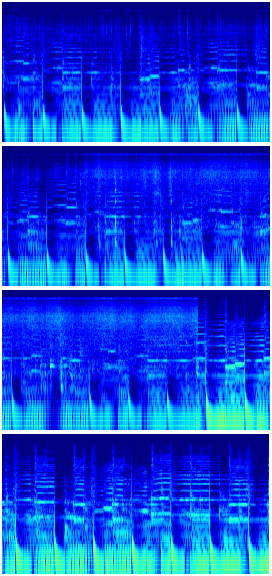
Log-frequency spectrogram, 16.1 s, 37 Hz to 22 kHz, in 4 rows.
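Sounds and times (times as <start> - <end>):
food sizzling in a pan: 0.0 - 11.2
background music with a beat: 0.0 - 16.0.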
